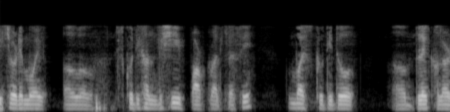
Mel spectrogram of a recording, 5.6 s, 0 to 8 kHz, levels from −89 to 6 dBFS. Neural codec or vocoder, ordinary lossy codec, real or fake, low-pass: vocoder, 44.1 kHz, 128 mel bands, Pupu-Vocoder; AAC, 16 kbps; fake; 7.2 kHz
